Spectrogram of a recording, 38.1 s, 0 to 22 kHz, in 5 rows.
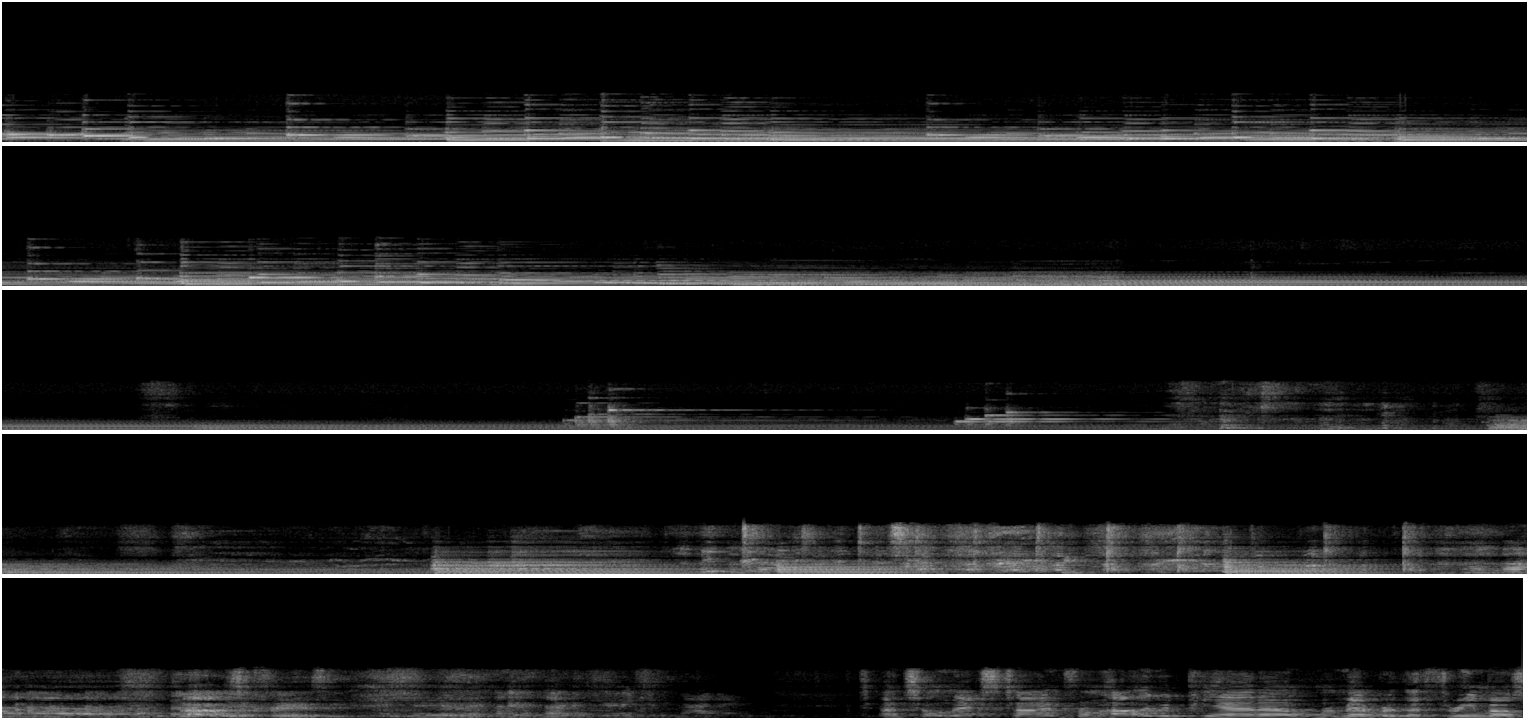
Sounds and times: Piano: 0:00.0 - 0:31.6.

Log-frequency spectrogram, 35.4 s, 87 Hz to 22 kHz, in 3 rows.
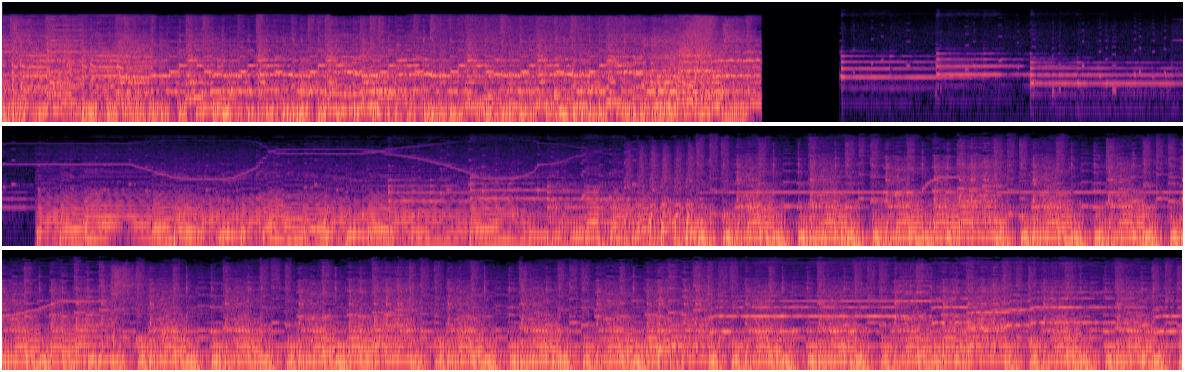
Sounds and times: Music: 0:00.0 - 0:07.6, 0:08.4 - 0:35.4.

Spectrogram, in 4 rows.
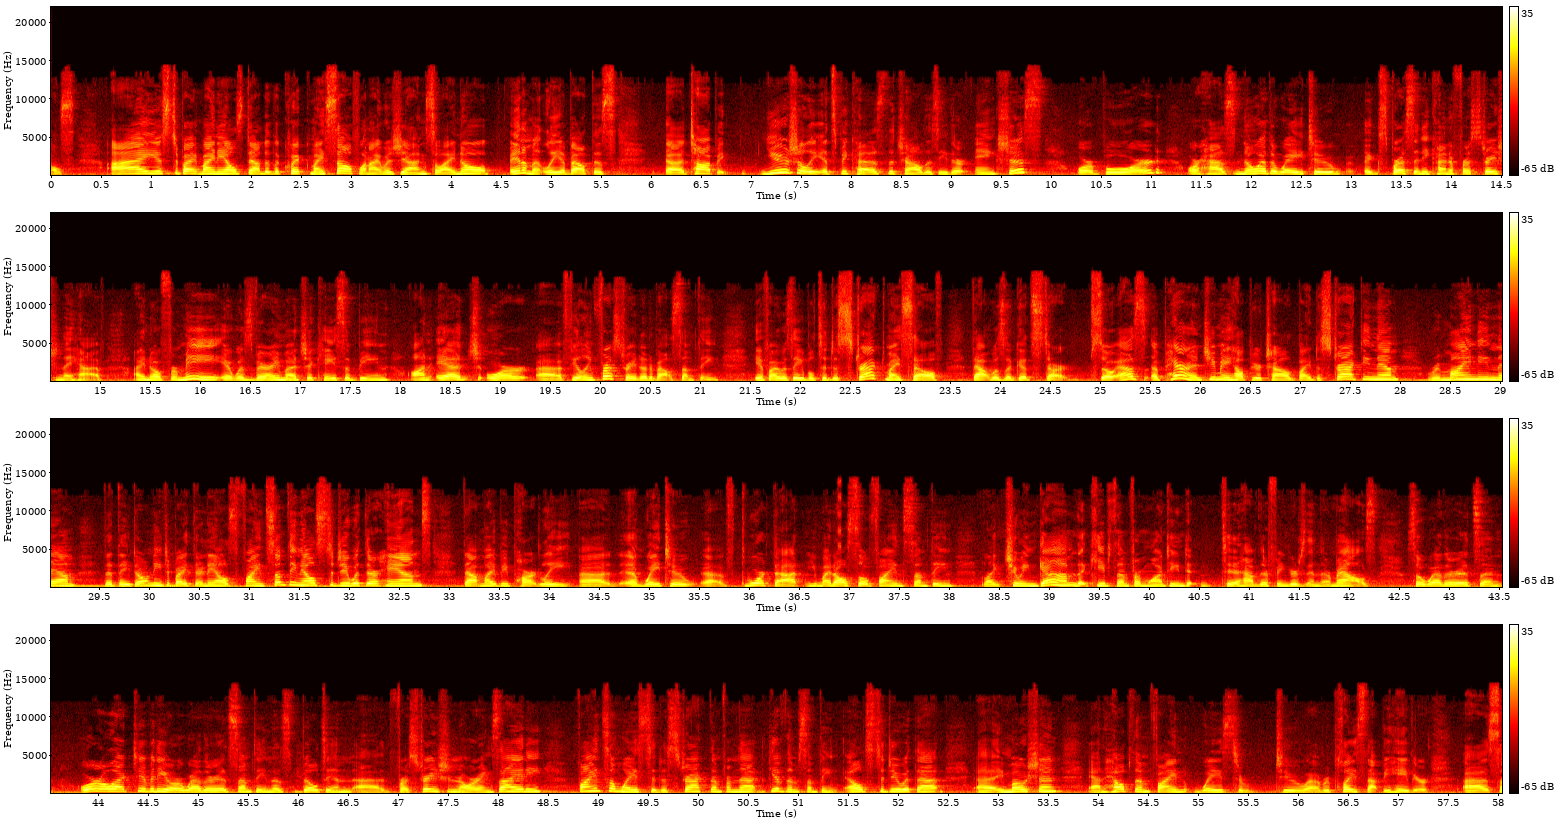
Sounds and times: Speech: 0:00.0 - 0:58.0.

